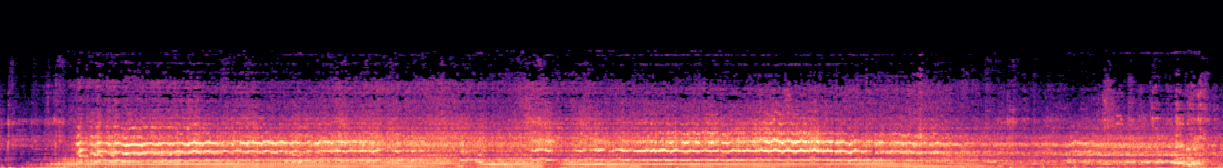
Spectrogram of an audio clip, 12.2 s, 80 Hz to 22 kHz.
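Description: BMW E39's V8 engine held at high revs while the rear tyres spin and squeal in a smoky burnout, the pitch climbing in the first second and then held steady, with a brief dip around five seconds in.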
